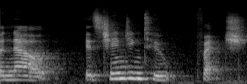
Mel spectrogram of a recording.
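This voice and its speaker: Delivery is fairly slow with fairly even intonation. Noticeable background noise and audible room echo fill the recording. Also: woman. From China. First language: Mandarin. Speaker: vlogger. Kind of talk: casual tutorial vlog. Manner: casual, chatty.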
